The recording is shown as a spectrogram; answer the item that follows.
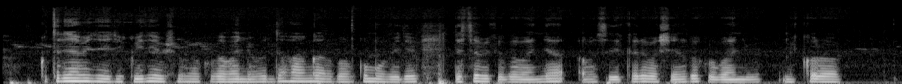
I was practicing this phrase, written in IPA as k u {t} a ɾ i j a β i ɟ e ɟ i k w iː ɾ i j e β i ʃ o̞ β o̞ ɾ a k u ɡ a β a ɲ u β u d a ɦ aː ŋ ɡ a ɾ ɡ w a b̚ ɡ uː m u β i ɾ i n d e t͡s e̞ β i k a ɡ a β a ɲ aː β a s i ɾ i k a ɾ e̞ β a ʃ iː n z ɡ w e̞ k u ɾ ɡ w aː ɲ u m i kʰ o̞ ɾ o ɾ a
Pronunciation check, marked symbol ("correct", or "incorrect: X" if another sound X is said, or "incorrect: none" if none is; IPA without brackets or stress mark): correct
